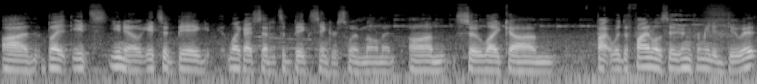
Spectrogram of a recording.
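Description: A man with an ordinary speaking voice in an American accent, medium pitch, fairly even intonation and moderate pace. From South Carolina. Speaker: military veteran. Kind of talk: casual chat. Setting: outdoors.

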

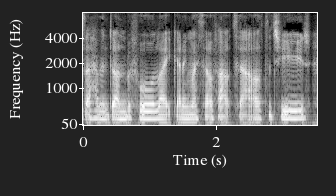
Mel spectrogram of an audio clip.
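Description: A woman speaks with a Welsh accent over a quiet background. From Wales. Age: 20s. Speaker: athlete. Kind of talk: interview.

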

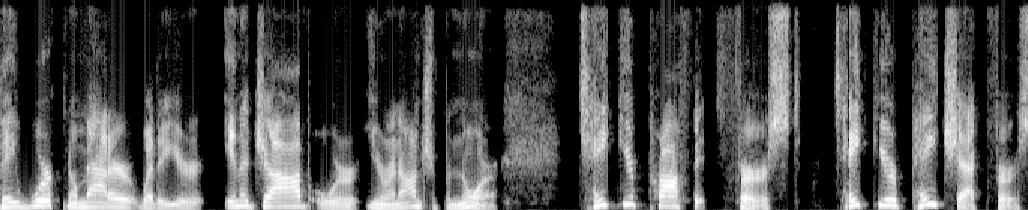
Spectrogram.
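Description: Speaking at a fairly slow pace in an American accent, a man makes very wide pitch swings, recorded with a dry, close sound with no echo over a quiet background. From United States. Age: 50s. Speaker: financial coach. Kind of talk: interview.

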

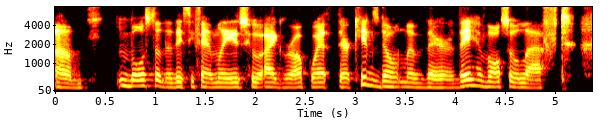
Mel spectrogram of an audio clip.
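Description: This woman has a plain, everyday voice, pitched fairly low. She talks at a moderate pace. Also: ordinary pitch variation. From southern West Virginia. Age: 40s. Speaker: author and teacher. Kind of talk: interview.

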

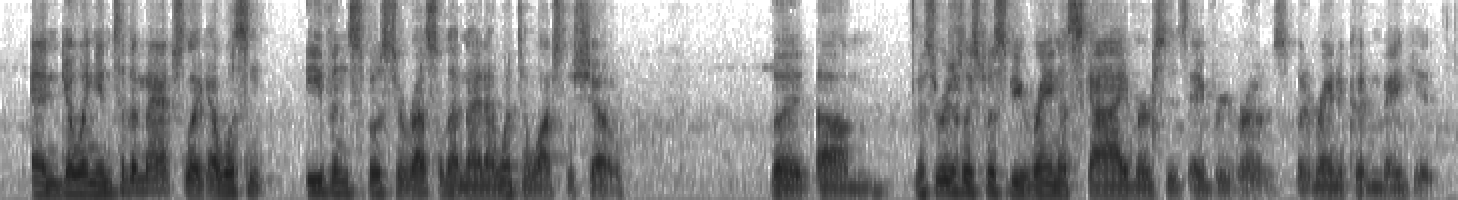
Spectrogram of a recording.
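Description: Somewhat breathy, a man talks at a fairly quick pace and a medium pitch. His pitch variation is ordinary. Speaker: independent pro wrestler. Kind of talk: casual interview.

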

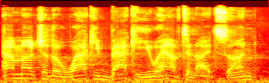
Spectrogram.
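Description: Putting on a character voice at a medium pitch, a man speaks at a fairly quick pace against clear background noise. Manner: stern, authoritative.

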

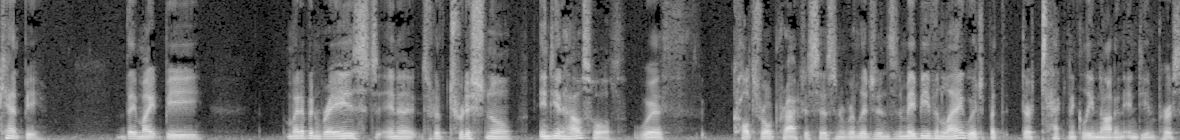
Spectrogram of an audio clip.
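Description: In a quiet background, a man with a fairly low pitch has an unremarkable speaking voice. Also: ordinary pitch variation, moderate pace. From Minnesota, Leech Lake Reservation. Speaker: author and professor. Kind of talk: interview.

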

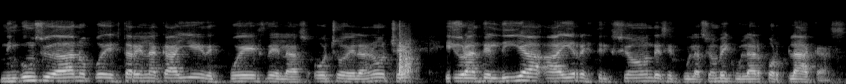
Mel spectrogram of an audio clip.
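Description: Fairly high in pitch, a man with an unremarkable speaking voice talks at a moderate pace with fairly even intonation. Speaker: journalist. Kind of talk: casual chat.

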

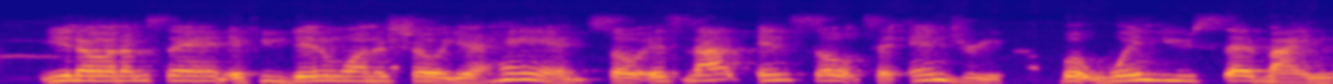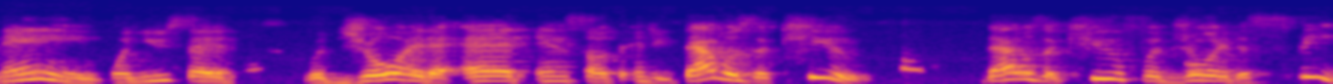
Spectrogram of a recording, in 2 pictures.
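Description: A woman talks at a moderate pace and medium pitch. Her tone is animated, her intonation lively. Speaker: reality show contestant. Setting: video call.

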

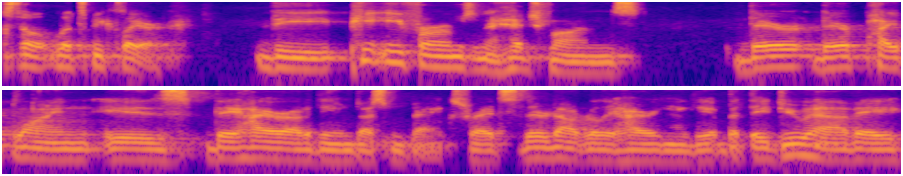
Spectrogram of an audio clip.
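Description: This man has a very deep, low pitch with ordinary pitch variation. He talks at a fairly quick pace. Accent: West Coast American. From Los Angeles, US. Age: 40s. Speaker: tech executive and investor. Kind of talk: casual interview chat. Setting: remote call.

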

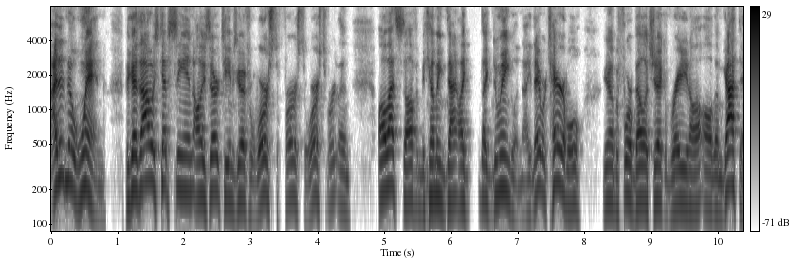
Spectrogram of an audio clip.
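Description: With an Ohio accent, a man talks at a very fast pace in a high pitch and an animated tone. His loudness swings widely. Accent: Midwestern American (Ohio). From Cincinnati, Ohio. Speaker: sports podcast host. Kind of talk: casual sports chat livestream. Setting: home studio livestream.

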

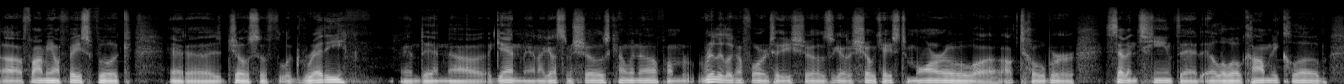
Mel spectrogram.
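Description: A man's very deep, low voice with an American accent, dark and mellow in tone, monotone and flat, at a moderate pace. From San Diego, California. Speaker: stand-up comedian. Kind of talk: casual interview chat.

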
